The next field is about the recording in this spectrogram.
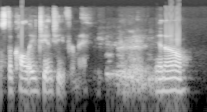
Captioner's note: laughter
